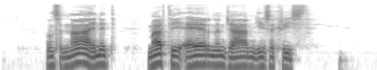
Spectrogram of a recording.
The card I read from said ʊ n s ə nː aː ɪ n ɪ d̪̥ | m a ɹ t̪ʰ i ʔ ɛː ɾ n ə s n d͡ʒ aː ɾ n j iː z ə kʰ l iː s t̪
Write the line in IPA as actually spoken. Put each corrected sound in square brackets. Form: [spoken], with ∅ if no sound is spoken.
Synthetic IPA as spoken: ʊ n s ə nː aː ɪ n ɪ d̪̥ | m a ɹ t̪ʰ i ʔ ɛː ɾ n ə [∅] n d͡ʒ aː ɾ n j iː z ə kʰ [ɾ] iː s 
